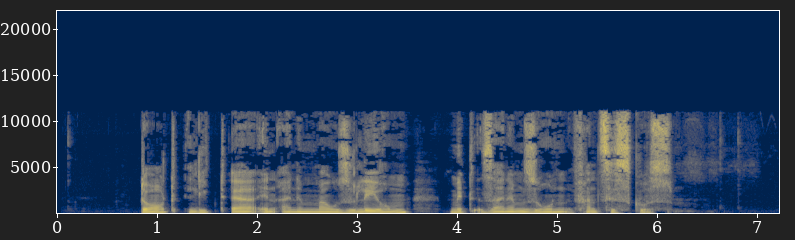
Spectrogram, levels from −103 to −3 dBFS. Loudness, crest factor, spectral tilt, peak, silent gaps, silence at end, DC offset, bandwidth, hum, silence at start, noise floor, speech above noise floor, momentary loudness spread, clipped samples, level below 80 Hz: -26 LUFS; 22 dB; -3 dB/octave; -6 dBFS; none; 1.1 s; under 0.1%; 11.5 kHz; none; 0.85 s; -85 dBFS; 58 dB; 13 LU; under 0.1%; -52 dBFS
